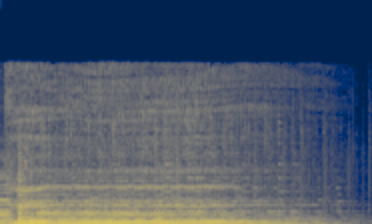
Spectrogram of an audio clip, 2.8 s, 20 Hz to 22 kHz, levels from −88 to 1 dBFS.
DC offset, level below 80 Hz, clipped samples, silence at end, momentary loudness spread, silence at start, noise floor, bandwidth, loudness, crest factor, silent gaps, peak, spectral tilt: under 0.1%; -60 dBFS; under 0.1%; 0.25 s; 16 LU; 0 s; -36 dBFS; 16.5 kHz; -16 LUFS; 14 dB; none; -2 dBFS; -5.5 dB/octave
